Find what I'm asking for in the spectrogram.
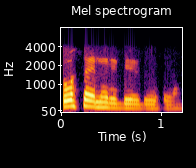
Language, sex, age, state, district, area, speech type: Tamil, male, 18-30, Tamil Nadu, Tenkasi, urban, conversation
